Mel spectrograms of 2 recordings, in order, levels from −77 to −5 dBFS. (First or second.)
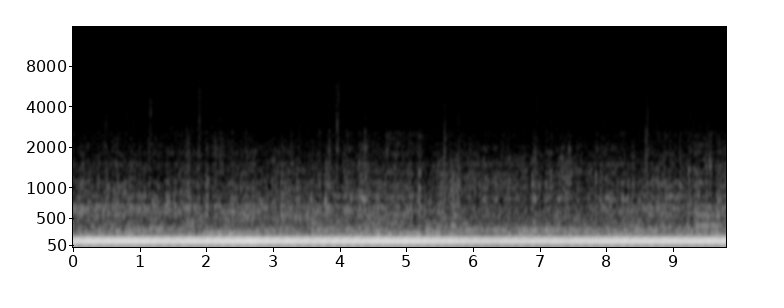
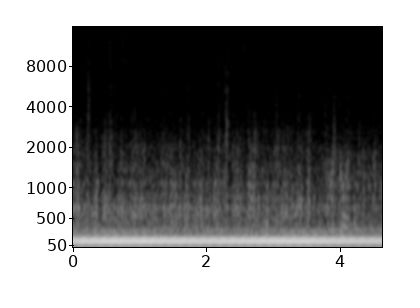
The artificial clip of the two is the first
